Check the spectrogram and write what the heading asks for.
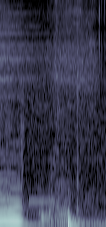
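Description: A band's final chord on guitars and bass ringing steadily, then stopped short about half a second in; after that it is quiet but for a single faint click.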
